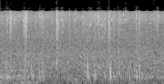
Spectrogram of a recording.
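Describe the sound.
A walking horse's hooves clip-clop in a steady, even rhythm, with many light hoof strikes over a constant background hiss and no voices.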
